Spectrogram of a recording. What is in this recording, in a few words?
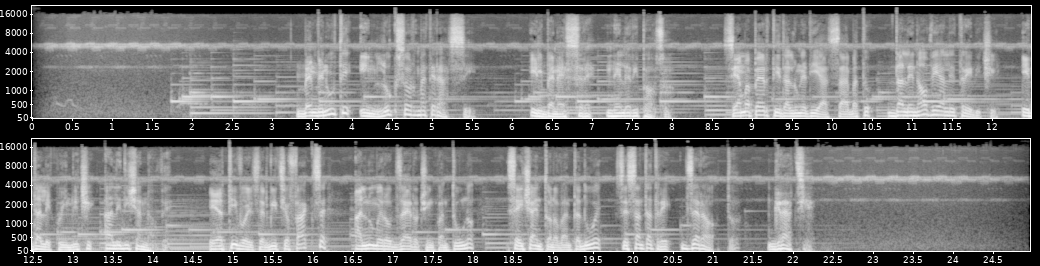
phone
